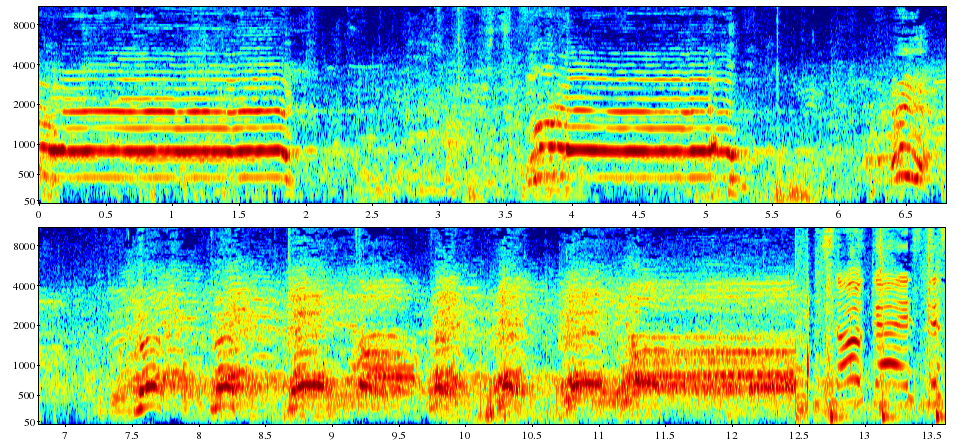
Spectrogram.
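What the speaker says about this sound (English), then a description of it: "So guys, this is how you have to cheer" A large crowd cheers at a Japanese university baseball game, with voices rising in sustained, chant-like bursts that start and stop together over a steady din of stadium noise.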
